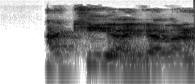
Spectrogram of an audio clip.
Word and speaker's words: Taqiyya: I love that people can't get over the, how do you say, Tariqa or? Taqiyya. Taqiyya.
